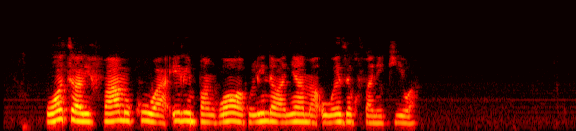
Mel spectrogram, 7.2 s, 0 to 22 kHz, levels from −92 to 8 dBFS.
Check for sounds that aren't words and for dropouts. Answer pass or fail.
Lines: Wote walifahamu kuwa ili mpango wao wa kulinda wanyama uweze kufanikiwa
pass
